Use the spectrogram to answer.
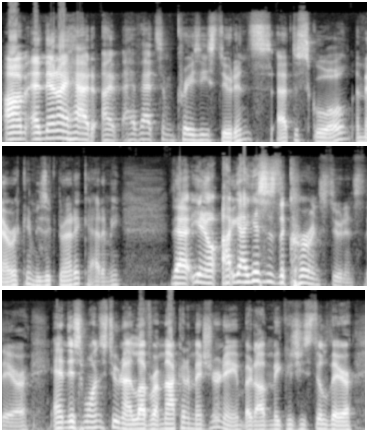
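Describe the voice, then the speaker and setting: Bright-voiced animated male podcast host. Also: medium pitch, no echo, clean studio sound. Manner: animated, quick restarts and repeated words. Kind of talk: casual storytelling chat.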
